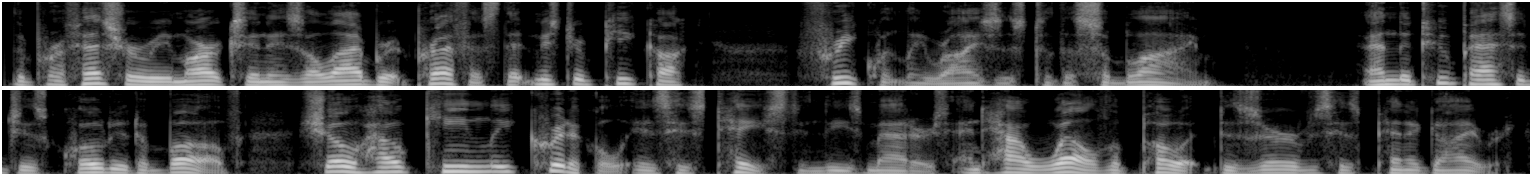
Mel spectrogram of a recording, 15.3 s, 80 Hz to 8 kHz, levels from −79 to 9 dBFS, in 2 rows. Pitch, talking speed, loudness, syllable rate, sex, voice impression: 120 Hz, 155 wpm, -19 LUFS, 5.2 syllables/s, male, masculine, slightly old, thick, tensed, powerful, slightly muffled, slightly halting, slightly raspy, calm, mature, friendly, reassuring, wild, lively, slightly kind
